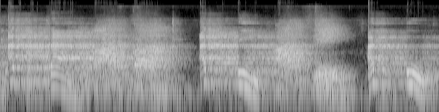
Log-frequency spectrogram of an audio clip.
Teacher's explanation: Ta ada hamas tapi sekedip. Tidak boleh banyak.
